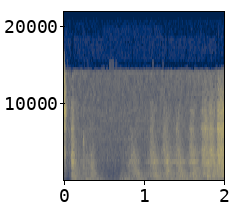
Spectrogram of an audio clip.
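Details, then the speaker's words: 1991 GMC Jimmy 4x4 with repeatedly replaced battery and starter, reading barely above 9 volts key-on: starter turns slowly and unevenly, each compression stroke dragging; slow cranking from a weak battery, then it runs well. "okay so very sluggish crank but once it starts seems to run pretty well"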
